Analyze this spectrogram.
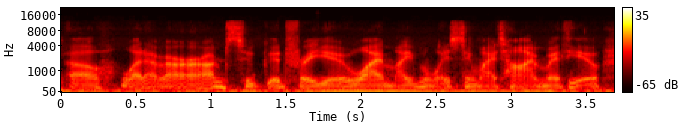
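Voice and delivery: low, unvoiced, disdainful murmur; bored dismissive. Shown as a demonstration. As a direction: sound like you can't be bothered. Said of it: "The one being the".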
